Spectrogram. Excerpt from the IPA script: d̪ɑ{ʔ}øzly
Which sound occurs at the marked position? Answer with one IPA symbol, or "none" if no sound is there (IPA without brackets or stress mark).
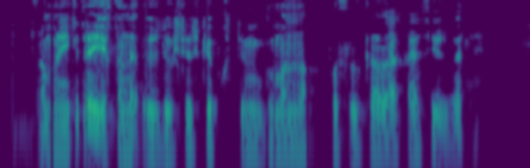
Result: ʔ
